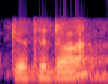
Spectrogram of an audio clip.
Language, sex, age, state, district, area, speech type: Odia, male, 18-30, Odisha, Subarnapur, urban, conversation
